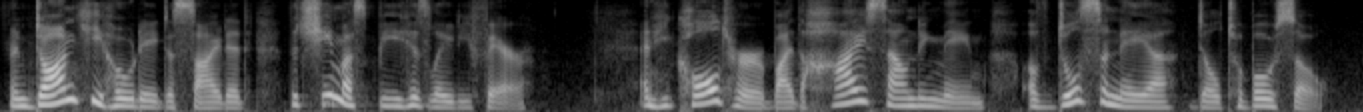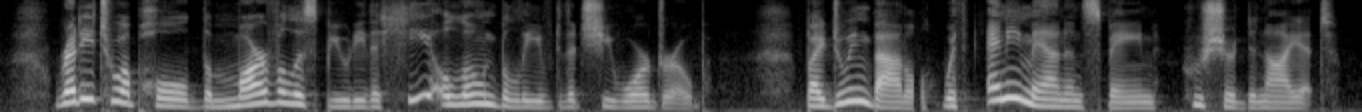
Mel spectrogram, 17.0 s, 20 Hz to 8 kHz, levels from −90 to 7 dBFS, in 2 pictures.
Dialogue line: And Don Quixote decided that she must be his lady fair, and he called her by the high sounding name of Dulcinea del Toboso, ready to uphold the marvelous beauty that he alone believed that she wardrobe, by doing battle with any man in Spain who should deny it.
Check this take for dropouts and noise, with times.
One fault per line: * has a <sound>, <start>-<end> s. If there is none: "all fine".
* has a dropout, 14.2-14.3 s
